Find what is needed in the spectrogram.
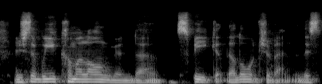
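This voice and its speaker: Talking at a very fast pace, a man with a British accent keeps his intonation fairly even. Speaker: wildlife campaigner and author. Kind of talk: interview. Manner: confident, speaks without notes.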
